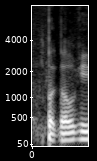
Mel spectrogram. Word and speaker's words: bulgogi: Bulgogi meat.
